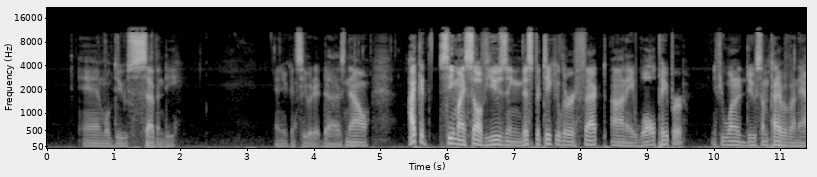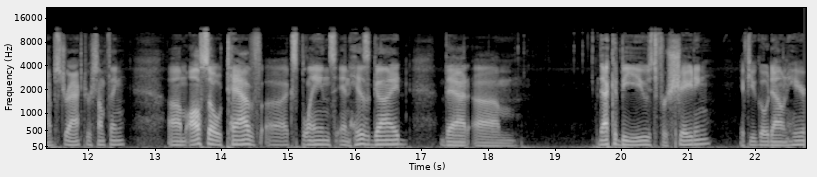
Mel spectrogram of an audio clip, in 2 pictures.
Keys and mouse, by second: 0.5-1.4 typing, 1.4 Return, 3.3 click, 4.6 click, 18.4 click, 20.0-22.7 drag.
